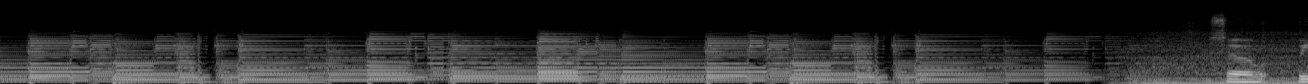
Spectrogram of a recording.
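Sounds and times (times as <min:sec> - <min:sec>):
electric guitar music: 0:00.0 - 0:13.0.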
